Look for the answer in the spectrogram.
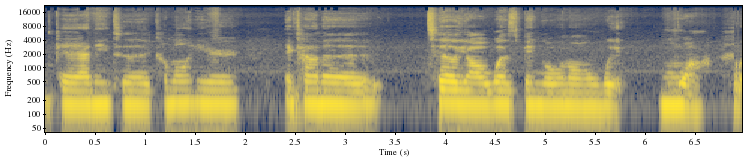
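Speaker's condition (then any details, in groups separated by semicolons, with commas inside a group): No condition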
